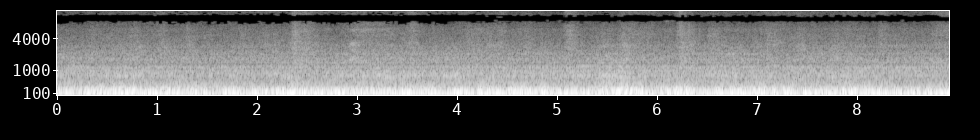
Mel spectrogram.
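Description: Steady low rumble inside an NJ Transit Comet commuter coach running at speed, its wheels rolling on the rails, with a few faint clicks.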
